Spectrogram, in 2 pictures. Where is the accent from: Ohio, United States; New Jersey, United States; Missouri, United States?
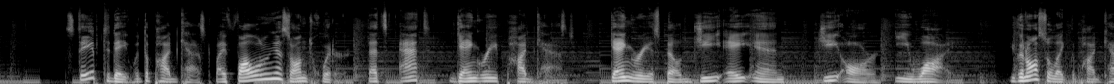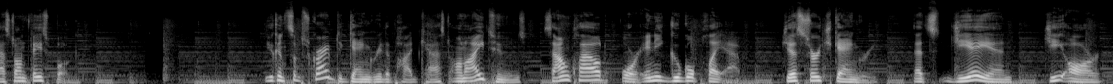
Ohio, United States; I grew up wearing cowboy boots all the time when I was a kid growing up in Ohio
